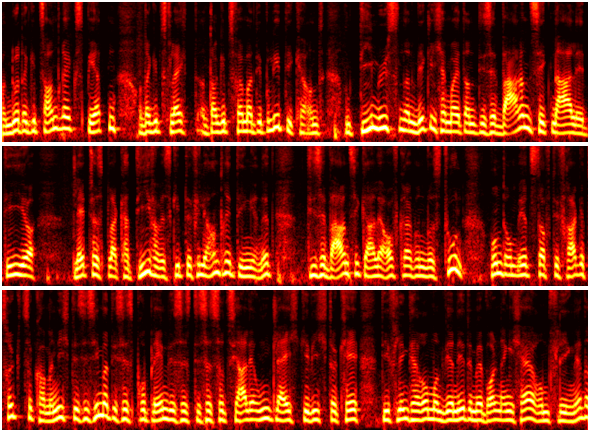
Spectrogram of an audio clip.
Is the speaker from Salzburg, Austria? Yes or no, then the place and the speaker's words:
yes; Saalfelden, Salzburg, Austria; born there; bin ein gebürtiger Saalfeldner und die Messungen an der Pasterze sind aus einer Initiative herausgekommen, die in Saalfelden passiert sind.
